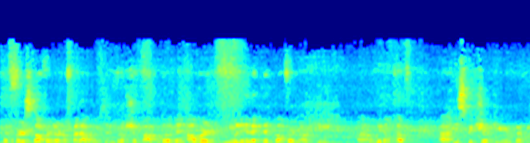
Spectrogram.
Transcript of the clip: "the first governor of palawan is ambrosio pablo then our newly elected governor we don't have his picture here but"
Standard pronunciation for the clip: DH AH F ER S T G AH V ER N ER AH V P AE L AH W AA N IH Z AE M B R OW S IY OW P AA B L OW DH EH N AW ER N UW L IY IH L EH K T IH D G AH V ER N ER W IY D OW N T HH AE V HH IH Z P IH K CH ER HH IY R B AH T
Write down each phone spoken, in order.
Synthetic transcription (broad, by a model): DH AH F ER S T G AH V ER N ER AH V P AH L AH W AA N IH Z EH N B R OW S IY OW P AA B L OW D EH N AW ER N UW L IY IH L EH K T IH D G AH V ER N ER W IY D OW N T HH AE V HH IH S P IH K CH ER HH IY R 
